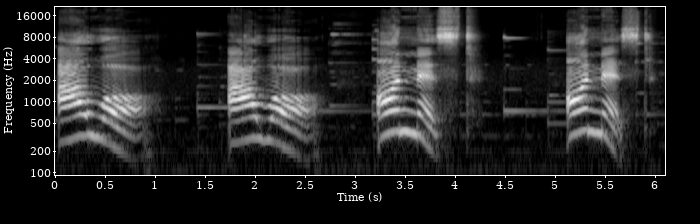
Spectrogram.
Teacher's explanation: the word is starting with a consonant, H, but H is silent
